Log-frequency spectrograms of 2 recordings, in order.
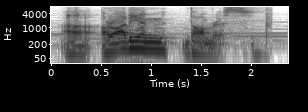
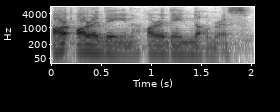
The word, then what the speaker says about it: Aradane Domrus: Aradian Domris. Where are you getting this fresh up Fresh as lineups, King. Damn. No, it's good, right? Sorry, Aradane Domrus. I pronounced my own name wrong for a second there.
